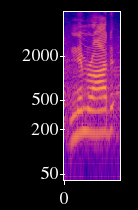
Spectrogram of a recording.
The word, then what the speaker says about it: Nimrod: your name for me Nimrod like the derogatory slang anall Nimrod anall you have it here on Zimbio that is how you pronounce his name this is the man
